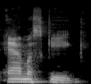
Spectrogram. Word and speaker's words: Amoskeag: would know and it I pronounce it as Amoskeag AM OS k EA G they built a lot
